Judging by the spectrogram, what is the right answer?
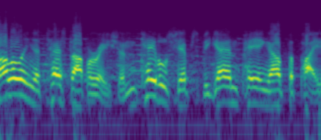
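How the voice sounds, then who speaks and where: Music plays behind a man speaking. His pace is moderate, with ordinary pitch variation. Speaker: newsreel narrator. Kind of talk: 1940s newsreel narration. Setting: vintage archival recording. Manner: brisk, authoritative.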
